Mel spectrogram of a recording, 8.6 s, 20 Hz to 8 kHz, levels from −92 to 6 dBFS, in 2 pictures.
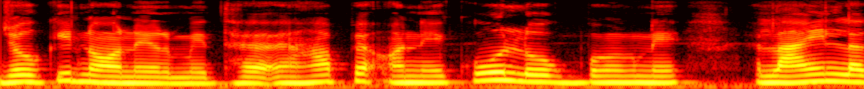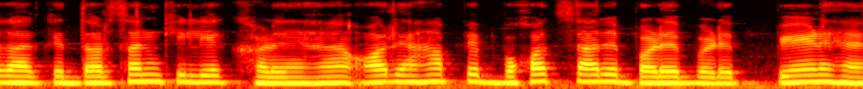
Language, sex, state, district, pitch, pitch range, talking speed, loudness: Hindi, male, Bihar, Saran, 175 Hz, 165-185 Hz, 175 wpm, -17 LUFS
